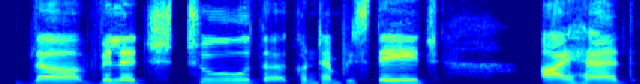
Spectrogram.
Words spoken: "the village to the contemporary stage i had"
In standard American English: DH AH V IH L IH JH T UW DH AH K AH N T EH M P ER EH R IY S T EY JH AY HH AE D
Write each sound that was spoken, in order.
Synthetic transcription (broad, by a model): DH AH V IH L IH JH T UW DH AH K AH N T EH M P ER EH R IY S T EY JH AY HH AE D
